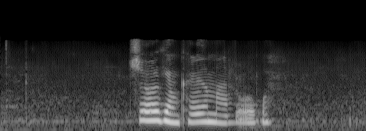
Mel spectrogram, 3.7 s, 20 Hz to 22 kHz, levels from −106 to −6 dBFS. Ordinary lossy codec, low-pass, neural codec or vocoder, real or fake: none; 7.2 kHz; codec, 16 kHz, 4 kbps, X-Codec, HuBERT features, trained on balanced general audio; fake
